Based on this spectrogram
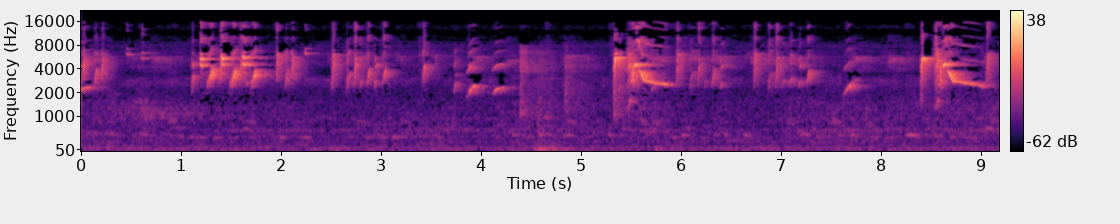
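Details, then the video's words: European goldfinch twittering in its cage, newly placed inside: lively strings of sharp, metallic chirps and rising and falling slurred notes, coming in loud bursts with brief quieter gaps. "بتبتة الحسون من دخل القفص"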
